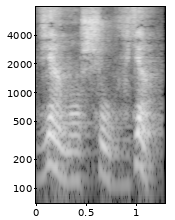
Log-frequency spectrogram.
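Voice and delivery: low, soft coaxing; soft, low endearment; very gentle. Acted. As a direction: coax your wife along tenderly. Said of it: "doucement, très doucement, il lui dit".

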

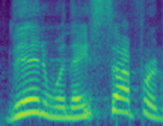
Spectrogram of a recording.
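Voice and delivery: ordinary delivery

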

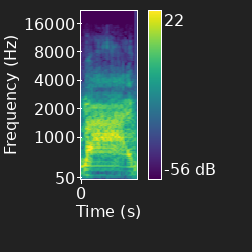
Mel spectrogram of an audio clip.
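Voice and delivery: high acted cry of exasperation; short, high-pitched angry "ah"; mock enraged yelp; mad yell. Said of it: "So she gets mad".

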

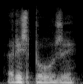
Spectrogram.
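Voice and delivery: ordinary delivery, nothing marked

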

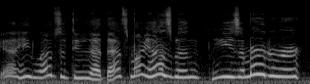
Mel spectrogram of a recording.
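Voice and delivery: very high, soft, cheery mock wife; sweet wife voice. Friend imitating the wife's cute joke, very high sweet voice. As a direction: brag sweetly about a killer husband. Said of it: "She's like".

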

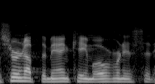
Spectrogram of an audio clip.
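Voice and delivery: usual speaking voice

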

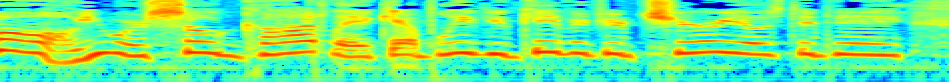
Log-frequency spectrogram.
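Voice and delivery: sarcastic praise for a fasting friend; mock admirer. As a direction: coo with fake awe. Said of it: "It's like".

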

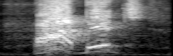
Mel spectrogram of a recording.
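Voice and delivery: high, loud triumphant shout; gloating pounce. Acted. Player netting a bug, triumphant shout. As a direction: pounce on it with a sharp high yell.

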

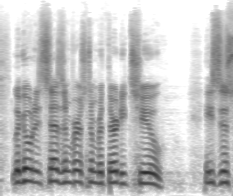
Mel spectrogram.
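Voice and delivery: normal talking voice

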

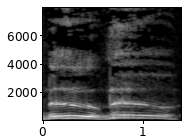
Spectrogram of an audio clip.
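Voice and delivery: put-on a light cow moo for the toddler. Parents to their daughter, playful mock cow moo. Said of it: "we've been going".

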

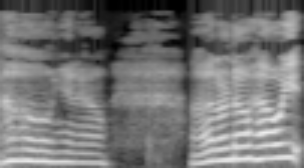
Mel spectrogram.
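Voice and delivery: mimicking a wife complaining about her husband; mocking exasperated wife. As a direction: send up the put-upon wife who knows best. Mocking wives belittling husbands.

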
